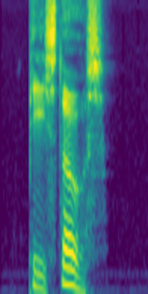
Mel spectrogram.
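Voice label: "pistos", Koine Greek; faithfulness; Galatians 5:22-23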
